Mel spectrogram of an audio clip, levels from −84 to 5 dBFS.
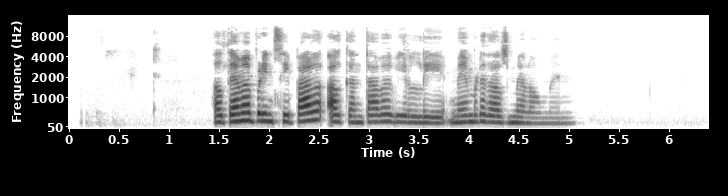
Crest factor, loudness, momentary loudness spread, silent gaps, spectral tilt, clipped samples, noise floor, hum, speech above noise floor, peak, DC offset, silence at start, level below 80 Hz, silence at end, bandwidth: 22 dB; -22 LUFS; 13 LU; none; -5 dB/octave; under 0.1%; -74 dBFS; none; 53 dB; -2 dBFS; under 0.1%; 1.45 s; -74 dBFS; 1.35 s; 11 kHz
